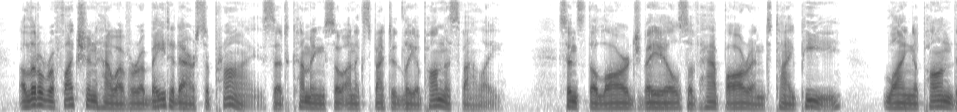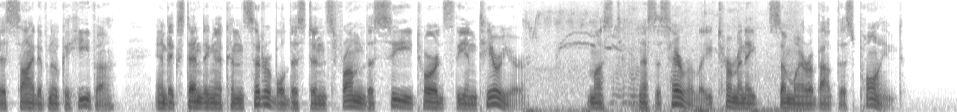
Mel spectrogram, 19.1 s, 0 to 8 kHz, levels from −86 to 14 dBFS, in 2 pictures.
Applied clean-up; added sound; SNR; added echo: none; Walk, footsteps / Insect; 15 dB; none.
